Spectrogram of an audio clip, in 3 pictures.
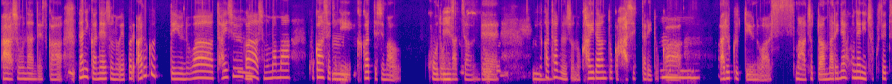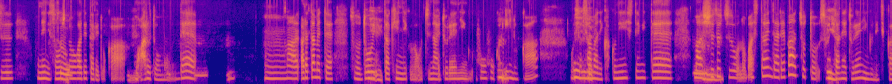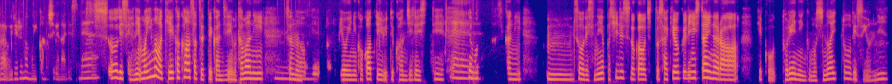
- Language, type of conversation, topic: Japanese, advice, 怪我や痛みで運動ができないことが不安なのですが、どうすればよいですか？
- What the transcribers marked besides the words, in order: distorted speech; other background noise; static; tapping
